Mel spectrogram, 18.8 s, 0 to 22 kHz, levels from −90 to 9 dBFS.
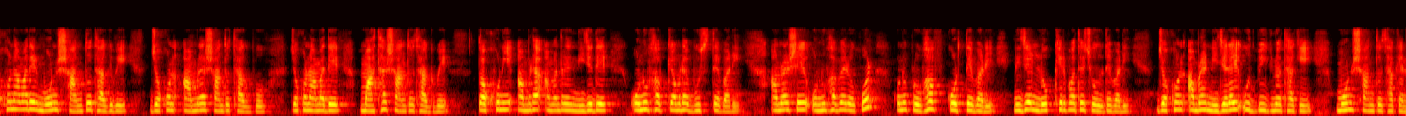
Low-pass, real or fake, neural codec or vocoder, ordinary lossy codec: none; real; none; none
